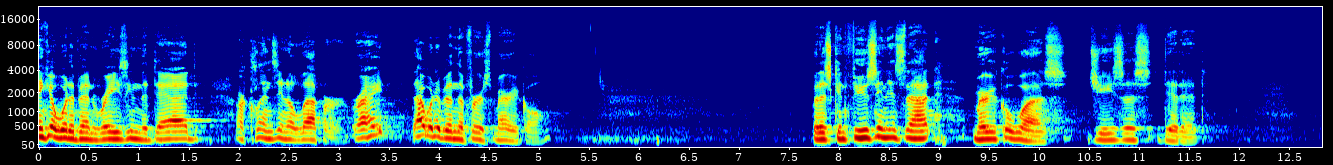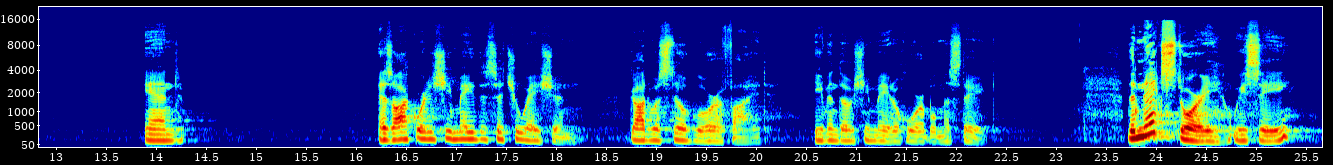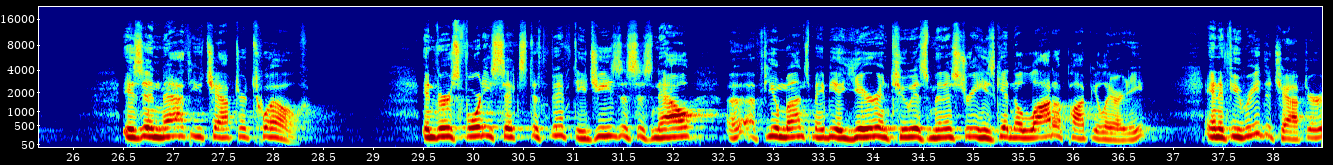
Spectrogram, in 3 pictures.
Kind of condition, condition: setting, large echoing room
